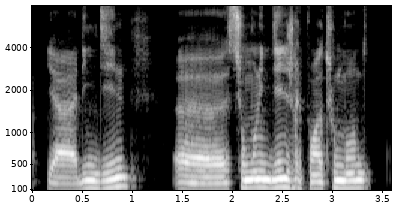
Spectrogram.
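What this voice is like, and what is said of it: Southwestern French accent. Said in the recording (French): “j'ai l'accent du sud-ouest ... ça garde mon accent du sud-ouest”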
